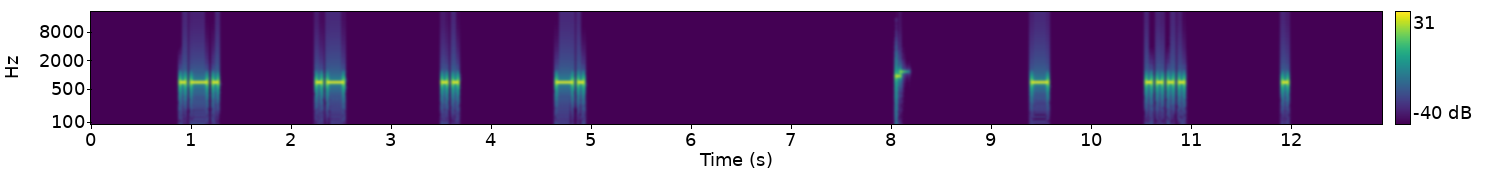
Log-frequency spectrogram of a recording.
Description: Morse code, heard as a keyed tone, about 22 wpm, spaced as for 8 wpm, 700 Hz. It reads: RAIN THE
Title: 6x Character Spacing - Top 300 Words - 22wpm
